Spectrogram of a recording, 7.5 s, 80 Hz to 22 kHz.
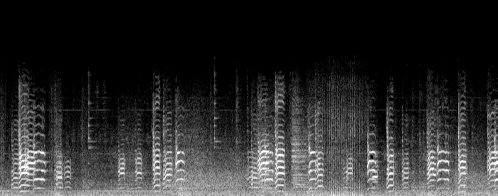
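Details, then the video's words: Busy zebra finch parents tending three new juveniles, recorded 1 October 2022: repeated sharp nasal beeps, some doubled, arriving in uneven bursts with brief pauses, a soft steady hum underneath. "Zebra Finch - Jobby and Yongi, and their 3 juvenile babies"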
